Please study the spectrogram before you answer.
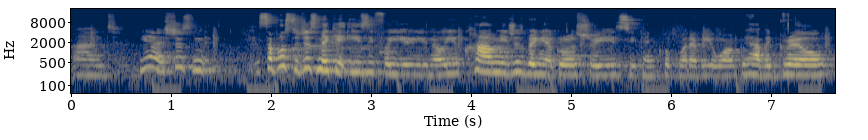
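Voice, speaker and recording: A woman's voice: mid-range voice, brisk, a little hiss or hum. A woman in her thirties, from Switzerland and Ghana, chatting relaxedly while showing an apartment. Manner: relaxed, chatty, laughs easily. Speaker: apartment owner giving a tour. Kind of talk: casual chat on a tour. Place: indoor apartment. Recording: echoey room.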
